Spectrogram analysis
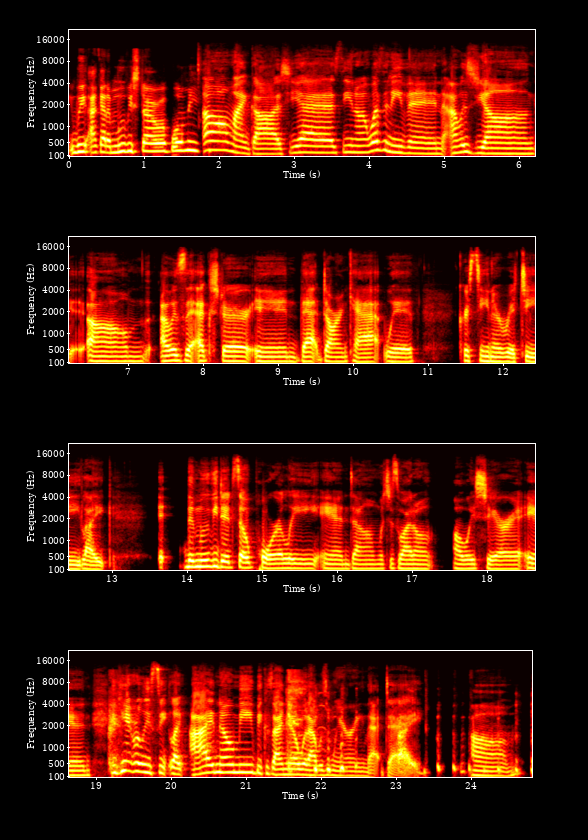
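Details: Adult woman speaking; Normal speech.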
